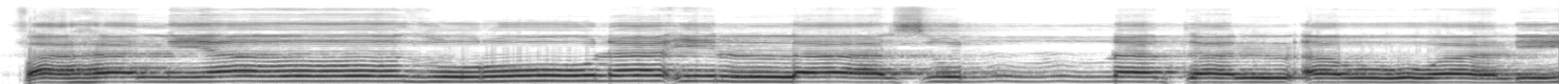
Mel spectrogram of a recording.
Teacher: Ada nun bertemu dengan dha, ini ikhfa, kita dengungkan dan kita samarkan. Tasydid nun gunnah musyaddadah, kemudian kita berhenti di sini, ada waqaf, berhentinya ini kita sebut dengan mad anid disukun karena ada nun yang disukun.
